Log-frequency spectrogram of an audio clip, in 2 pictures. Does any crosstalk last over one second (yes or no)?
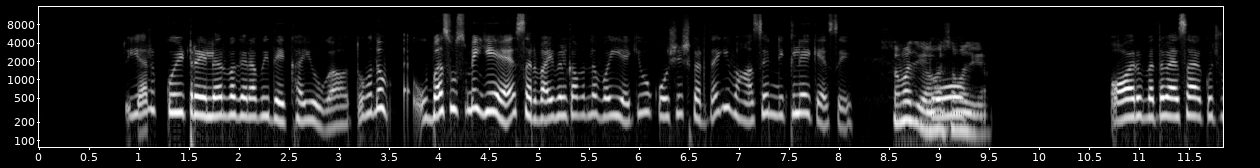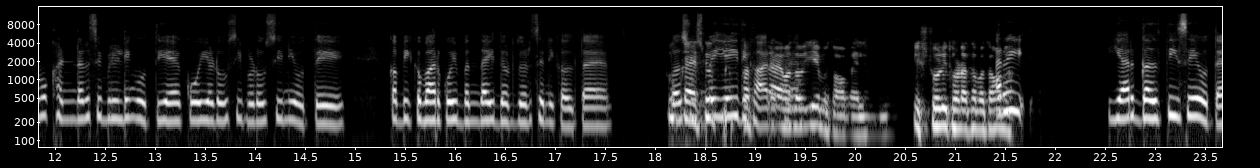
yes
